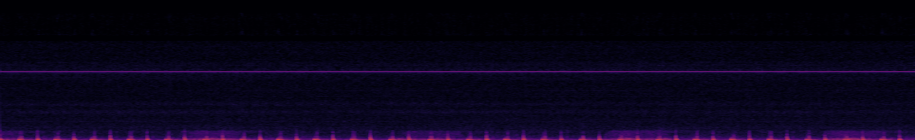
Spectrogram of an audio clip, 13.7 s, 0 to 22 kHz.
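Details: Self-recorded heart sounds with fan off after heart suddenly became very thumpy: steady, strong heartbeat about 107 beats a minute, somewhat fast, faint whooshing between beats, valve sounds audible, steady background hum.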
